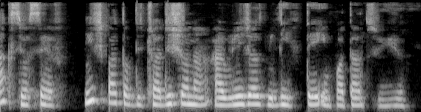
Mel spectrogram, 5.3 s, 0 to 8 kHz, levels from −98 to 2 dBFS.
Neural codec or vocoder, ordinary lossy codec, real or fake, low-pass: none; AAC, 32 kbps; real; 7.2 kHz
